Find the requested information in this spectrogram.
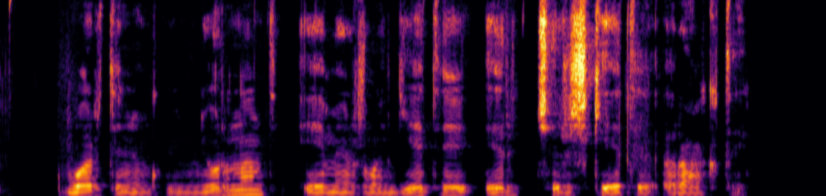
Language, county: Lithuanian, Kaunas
